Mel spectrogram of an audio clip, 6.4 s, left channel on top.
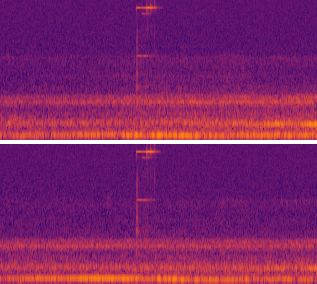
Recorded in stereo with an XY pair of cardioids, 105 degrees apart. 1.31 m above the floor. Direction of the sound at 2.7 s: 15° right.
